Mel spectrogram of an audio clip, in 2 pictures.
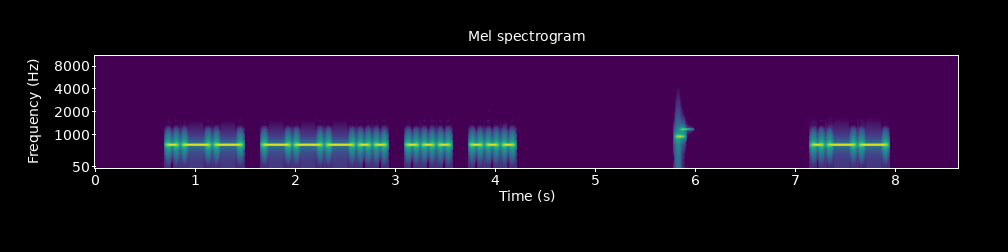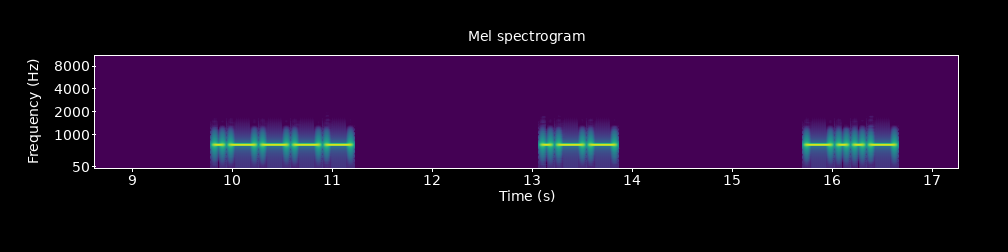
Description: Morse code, heard as a keyed tone, about 15 wpm, spaced as for 6 wpm, 700 Hz. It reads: W8SS W1WX
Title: USA Call Signs - 4 Characters - 8x Character Spacing - 15wpm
